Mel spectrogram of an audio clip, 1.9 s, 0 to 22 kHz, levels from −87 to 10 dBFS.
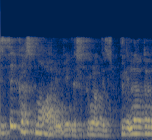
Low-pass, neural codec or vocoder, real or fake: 7.2 kHz; codec, 16 kHz, 8 kbps, FunCodec, trained on LibriTTS, 25 frames a second; fake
